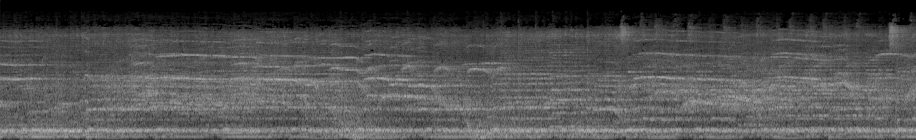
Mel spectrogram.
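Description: An audience cheering, shouting and whooping over loud dance music, without a break.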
